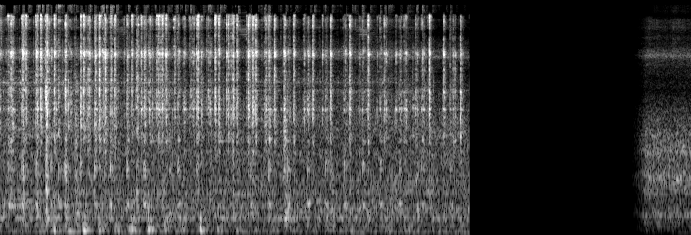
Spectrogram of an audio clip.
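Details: Foot-treadle sewing machine after fixing and oiling: light, even whirring with about three soft beats a second and no knocking; running normally.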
